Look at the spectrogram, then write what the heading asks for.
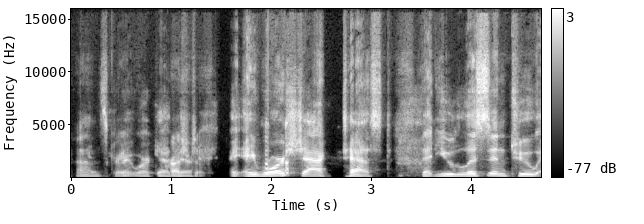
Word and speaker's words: Rorschach: we talked about the Rorschach test on the last one I view that I just got to correct you Ben because everyone's been real upset with your pronunciation here it's Rorschach and we were just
